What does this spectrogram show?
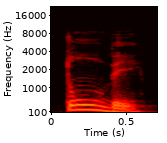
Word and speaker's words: tomber: Okay, so remember, you've got O-M here, but after that you've got a consonant, so it does mean that this combination of O-M will give you the sound on. Okay, you don't pronounce the M at all, so it's really a nasal, so it goes in your nose.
